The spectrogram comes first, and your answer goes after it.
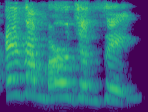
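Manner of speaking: high, stretched-out shout; urgent shout. A narrator's reading. Child needing the potty, shouting. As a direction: shout it slowly, pitched well up. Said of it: "I shouted".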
